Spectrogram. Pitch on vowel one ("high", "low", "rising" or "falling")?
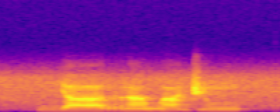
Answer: low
